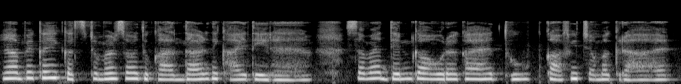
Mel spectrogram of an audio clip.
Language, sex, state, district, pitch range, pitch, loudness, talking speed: Hindi, female, Uttar Pradesh, Lucknow, 225-265 Hz, 245 Hz, -14 LUFS, 185 wpm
